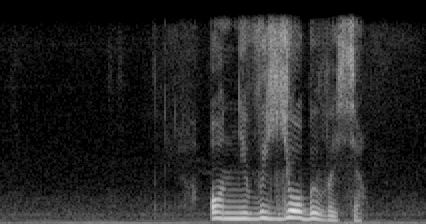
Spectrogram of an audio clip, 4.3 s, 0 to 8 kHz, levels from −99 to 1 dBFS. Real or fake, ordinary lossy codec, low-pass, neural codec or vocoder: real; none; 7.2 kHz; none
